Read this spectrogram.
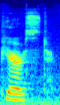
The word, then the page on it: pierced: American English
